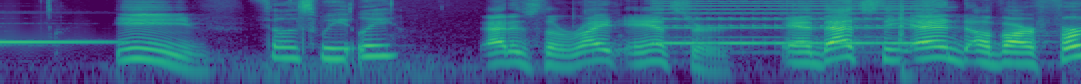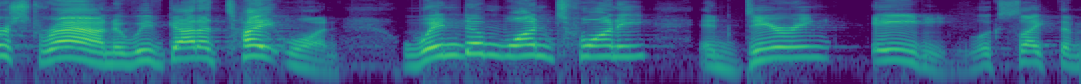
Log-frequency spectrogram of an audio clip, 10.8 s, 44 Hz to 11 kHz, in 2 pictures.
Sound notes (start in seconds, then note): 0.2 bell dings; 3.2 alarm ringing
